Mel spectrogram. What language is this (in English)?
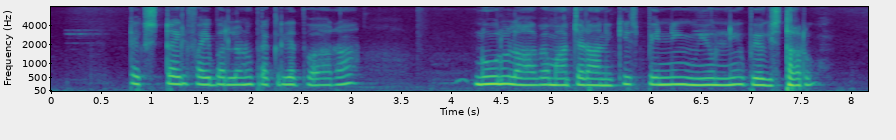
Telugu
